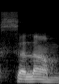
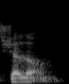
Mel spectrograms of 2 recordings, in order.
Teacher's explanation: the “suh” at the end as opposed to “shuh” is very common in Arabic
